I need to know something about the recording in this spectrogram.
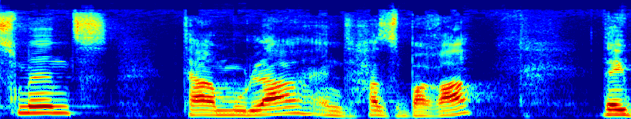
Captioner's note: non-english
